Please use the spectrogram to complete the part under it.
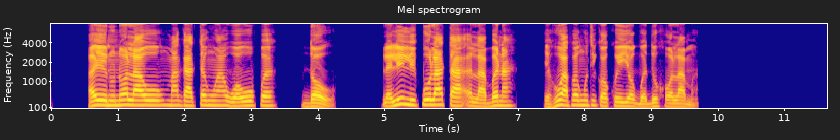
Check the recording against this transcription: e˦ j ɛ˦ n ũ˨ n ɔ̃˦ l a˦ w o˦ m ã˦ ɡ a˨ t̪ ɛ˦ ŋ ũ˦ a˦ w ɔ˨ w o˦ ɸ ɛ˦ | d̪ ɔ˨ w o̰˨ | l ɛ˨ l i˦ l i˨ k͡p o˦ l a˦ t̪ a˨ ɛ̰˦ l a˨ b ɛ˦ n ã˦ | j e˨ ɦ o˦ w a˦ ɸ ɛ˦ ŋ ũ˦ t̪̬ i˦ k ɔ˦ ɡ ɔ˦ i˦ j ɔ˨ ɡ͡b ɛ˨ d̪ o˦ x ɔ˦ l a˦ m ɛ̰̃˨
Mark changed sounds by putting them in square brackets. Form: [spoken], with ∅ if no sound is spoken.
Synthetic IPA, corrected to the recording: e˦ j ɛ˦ n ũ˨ n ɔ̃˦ l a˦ w o˦ m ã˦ ɡ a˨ t̪ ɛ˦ ŋ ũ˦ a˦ w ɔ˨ w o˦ ɸ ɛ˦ | d̪ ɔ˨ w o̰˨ | l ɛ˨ l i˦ l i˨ k͡p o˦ l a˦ t̪ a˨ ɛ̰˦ l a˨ b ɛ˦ n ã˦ | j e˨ ɦ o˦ w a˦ ɸ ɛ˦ ŋ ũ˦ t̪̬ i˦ k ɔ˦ [k] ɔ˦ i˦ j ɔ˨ ɡ͡b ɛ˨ d̪ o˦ x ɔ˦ l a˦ m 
